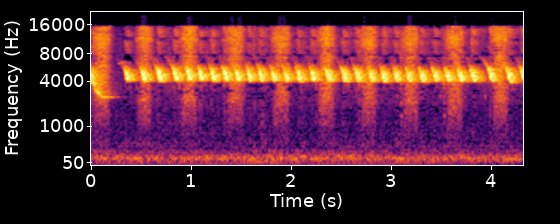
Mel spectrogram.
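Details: Young canary, three months old, singing in the merlok style: one short rising note, then a long, fast, even trill of high notes held unbroken for about four seconds, over steady rhythmic rubbing and low background hum.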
